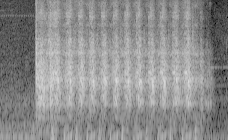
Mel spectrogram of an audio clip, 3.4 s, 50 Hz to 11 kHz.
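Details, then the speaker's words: Honda CB450 engine with 400 carbs, 400 CDI and 250 wiring loom, never run before, auxiliary fuel tank: steady rhythmic cranking, about three pulses a second for 2.5 seconds, never fires; later runs. "Not a lot of joy so far."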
